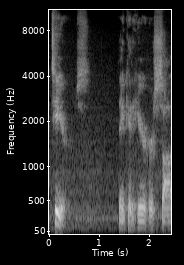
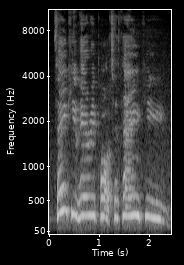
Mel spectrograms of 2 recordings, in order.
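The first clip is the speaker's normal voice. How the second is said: much higher, breathless elf squeak; squeaky elf voice. Acted. Dobby thanking Harry Potter in a squeaky elf voice. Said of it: "said Dobby, breathlessly rubbing his head".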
